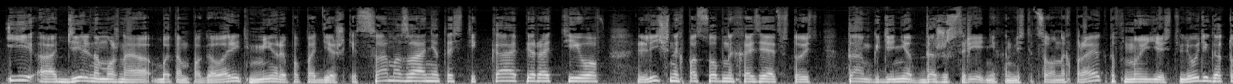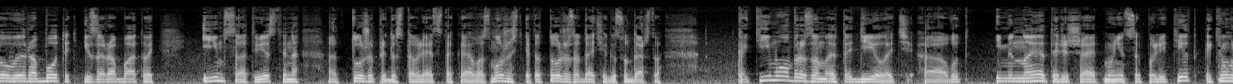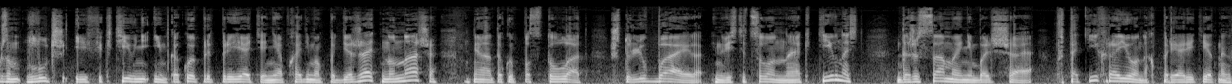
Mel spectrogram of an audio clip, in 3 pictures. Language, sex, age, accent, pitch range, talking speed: Russian, male, 30-49, native, 105-135 Hz, 120 wpm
